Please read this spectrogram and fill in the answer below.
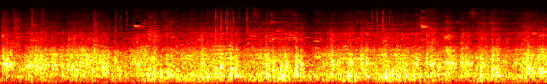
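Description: Steady running noise of a train carriage on the rails, heard from inside the moving car.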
